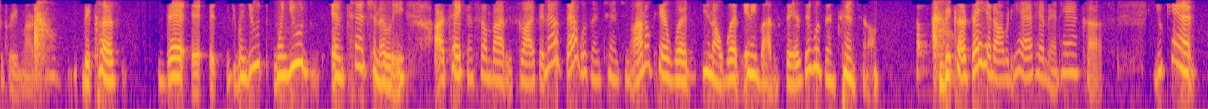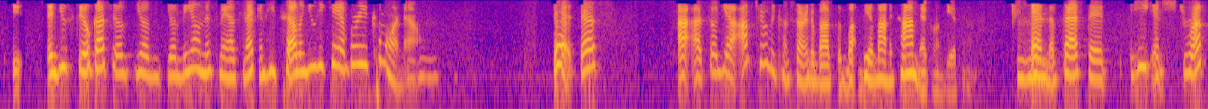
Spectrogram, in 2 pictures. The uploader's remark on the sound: Your phone calls.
